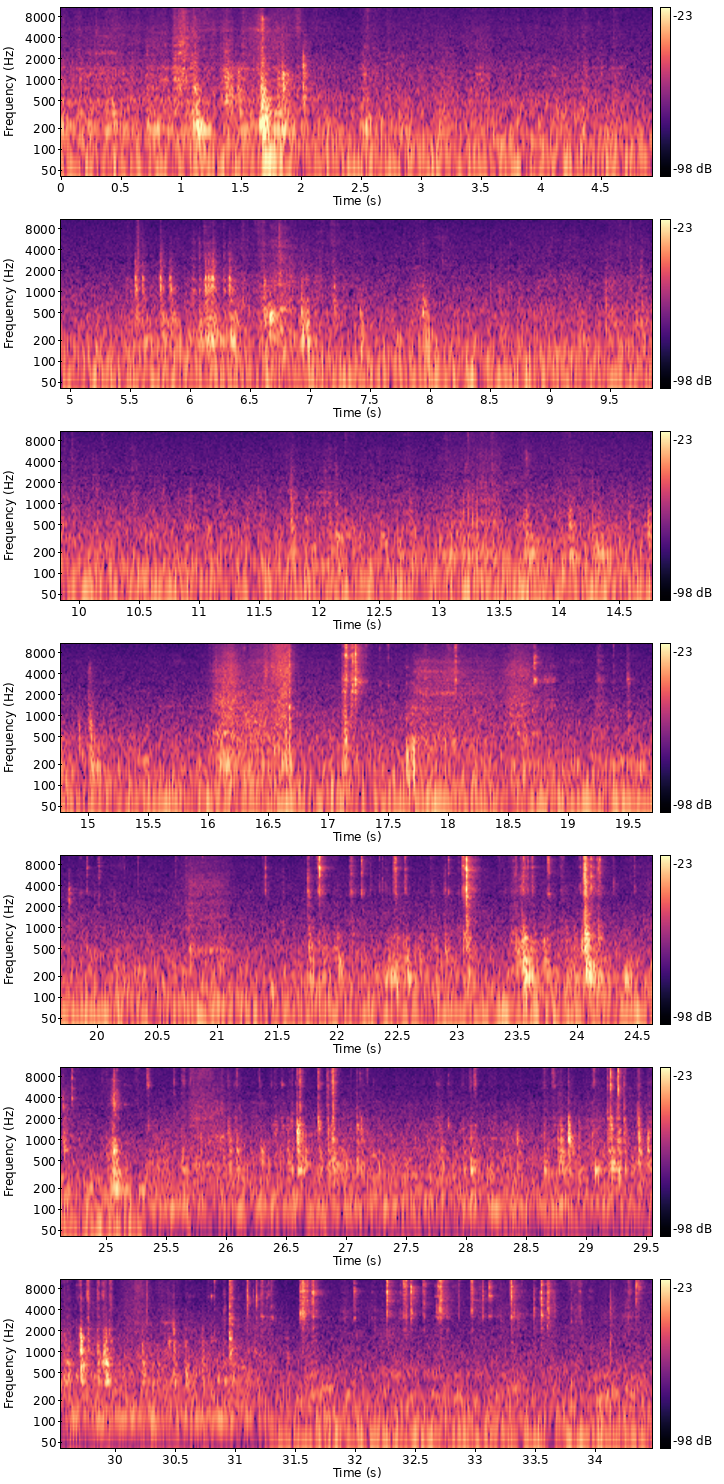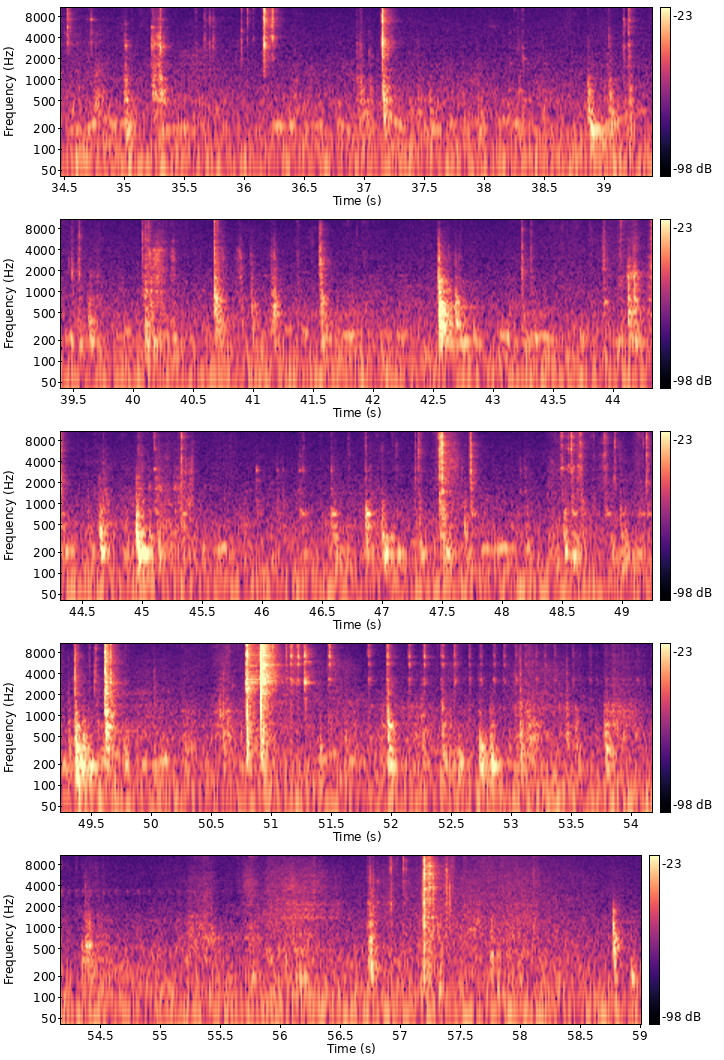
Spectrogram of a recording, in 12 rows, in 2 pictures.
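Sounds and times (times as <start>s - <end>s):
small metal parts clicking: 21.4s - 25.7s, 28.7s - 37.3s, 45.0s - 49.8s, 50.6s - 54.5s, 56.8s - 57.5s.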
